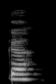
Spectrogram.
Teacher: The sound of gokai as the initial consonant of a syllable is g. It is very similar to a hard G or an unaspirated K.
